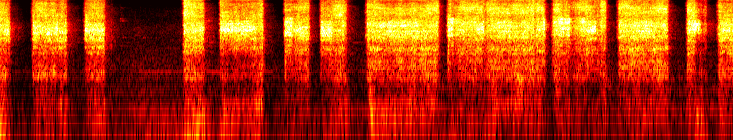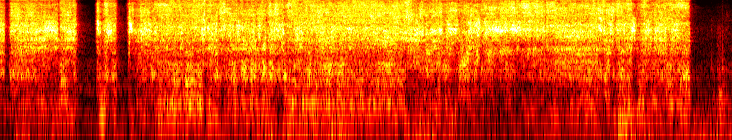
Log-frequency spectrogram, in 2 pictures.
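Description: Compressed air hissing from a pneumatic tool on a coiled air hose, worked at the excavator's hydraulic filter cover. It comes in a string of short bursts, then runs steadily for about seven seconds and cuts off sharply near the end.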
